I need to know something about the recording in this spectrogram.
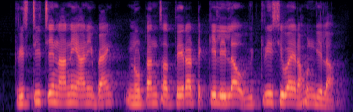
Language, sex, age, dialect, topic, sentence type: Marathi, male, 18-24, Northern Konkan, banking, statement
